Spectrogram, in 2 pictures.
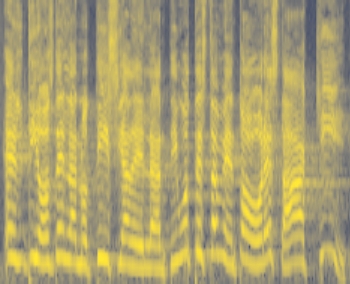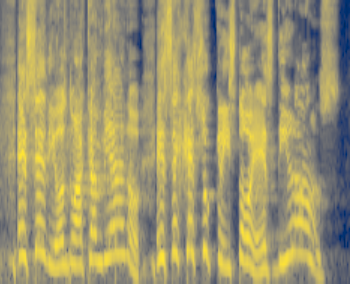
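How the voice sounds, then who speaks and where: A man preaching a sermon as pastor, calling out to his congregation to repeat words, swinging from loud proclamations to quiet low lines. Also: expressive, takes it slowly. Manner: preaching with call-and-response to the congregation. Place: church sanctuary. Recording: church hall reverb.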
